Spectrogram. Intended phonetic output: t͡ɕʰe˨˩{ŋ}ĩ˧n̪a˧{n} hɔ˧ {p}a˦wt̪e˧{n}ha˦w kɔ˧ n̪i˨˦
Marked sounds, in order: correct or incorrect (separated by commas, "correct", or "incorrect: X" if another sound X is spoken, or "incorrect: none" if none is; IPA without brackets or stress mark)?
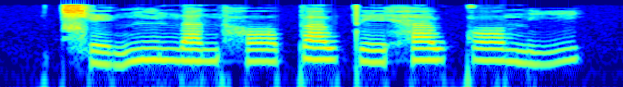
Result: correct, correct, correct, incorrect: none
